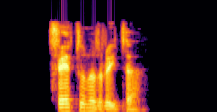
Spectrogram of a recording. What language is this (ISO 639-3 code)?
cat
